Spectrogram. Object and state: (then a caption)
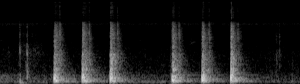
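Hollow, clean soffit free of debris. A house soffit is tapped during an inspection, giving two faint taps followed by six loud, hollow knocks in two groups of three. The hollow sound indicates the soffit is clean and free of debris.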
